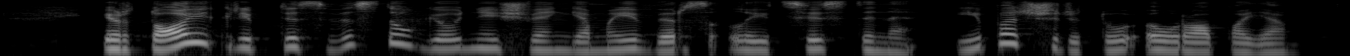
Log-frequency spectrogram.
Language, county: Lithuanian, Panevėžys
